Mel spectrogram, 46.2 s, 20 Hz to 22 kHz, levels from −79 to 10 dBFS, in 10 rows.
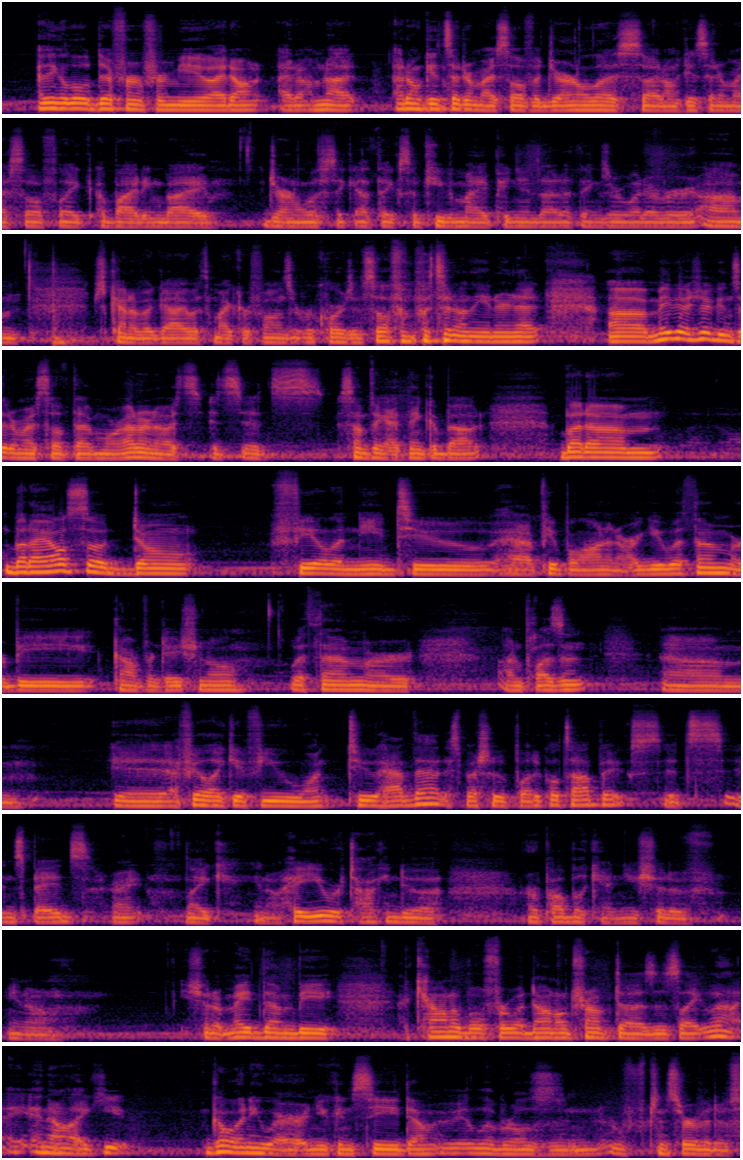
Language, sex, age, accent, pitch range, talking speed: English, male, 20-39, American, 115-135 Hz, 205 wpm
